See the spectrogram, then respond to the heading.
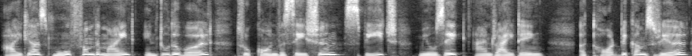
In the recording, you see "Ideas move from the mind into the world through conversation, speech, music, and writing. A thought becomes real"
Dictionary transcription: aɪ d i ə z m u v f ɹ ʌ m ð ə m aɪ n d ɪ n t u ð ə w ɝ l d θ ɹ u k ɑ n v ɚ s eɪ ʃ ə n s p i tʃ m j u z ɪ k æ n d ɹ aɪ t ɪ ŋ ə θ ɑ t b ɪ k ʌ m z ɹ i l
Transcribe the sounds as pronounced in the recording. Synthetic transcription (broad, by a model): aɪ d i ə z m u v f ɹ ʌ m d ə m aɪ n d ɪ n t u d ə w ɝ l d t ɹ u k ɑ n v ɚ s eɪ ʃ ə n s p i tʃ m j u z ɪ k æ n d ɹ aɪ t ɪ ŋ ə t ɑ t b ɪ k ʌ m z ɹ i l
